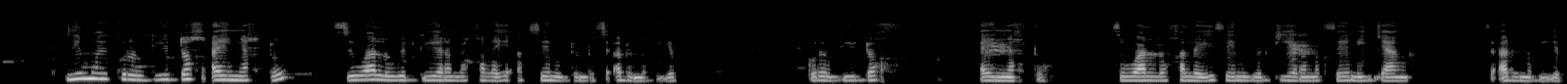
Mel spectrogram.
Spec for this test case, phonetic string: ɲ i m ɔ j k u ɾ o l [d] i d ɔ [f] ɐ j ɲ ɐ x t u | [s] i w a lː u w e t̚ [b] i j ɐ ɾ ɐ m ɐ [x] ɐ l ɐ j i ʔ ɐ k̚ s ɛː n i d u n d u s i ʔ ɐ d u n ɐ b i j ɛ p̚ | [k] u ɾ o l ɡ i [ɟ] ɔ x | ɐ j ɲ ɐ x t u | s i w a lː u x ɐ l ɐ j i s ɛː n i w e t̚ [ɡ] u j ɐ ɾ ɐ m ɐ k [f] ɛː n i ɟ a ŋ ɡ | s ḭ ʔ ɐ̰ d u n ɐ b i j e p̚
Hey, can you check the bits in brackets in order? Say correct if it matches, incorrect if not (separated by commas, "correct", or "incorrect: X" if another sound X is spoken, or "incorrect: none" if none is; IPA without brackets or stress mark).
incorrect: ɡ, incorrect: x, correct, incorrect: ɡ, correct, correct, incorrect: d, correct, incorrect: s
